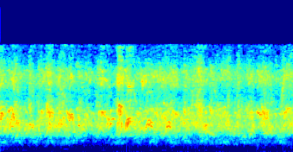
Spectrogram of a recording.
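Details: House sparrows now living in villages away from the city, many birds chirping at once in a dense, unbroken high twittering chorus with no pauses.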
